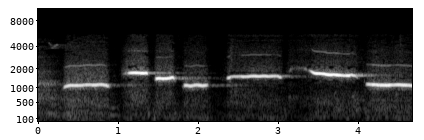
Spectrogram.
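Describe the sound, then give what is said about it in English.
Someone whistles a simple tune in a series of clear, sustained notes that slide between pitches, fairly loud, with short pauses between phrases and no talking. “Can you whistle? Whistle with me.”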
